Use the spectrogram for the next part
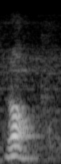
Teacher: অধ্বনির সংবৃত উচ্চারণ ইংরেজি রক শব্দের অ এর মতো।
